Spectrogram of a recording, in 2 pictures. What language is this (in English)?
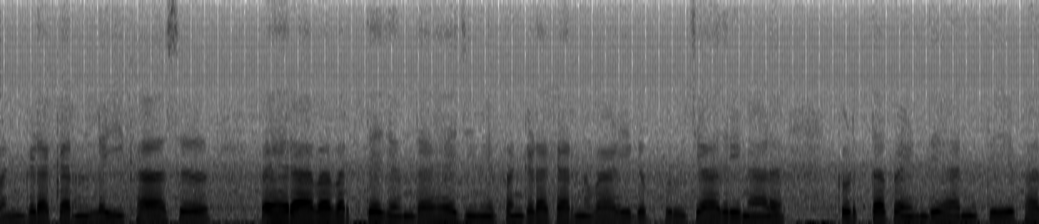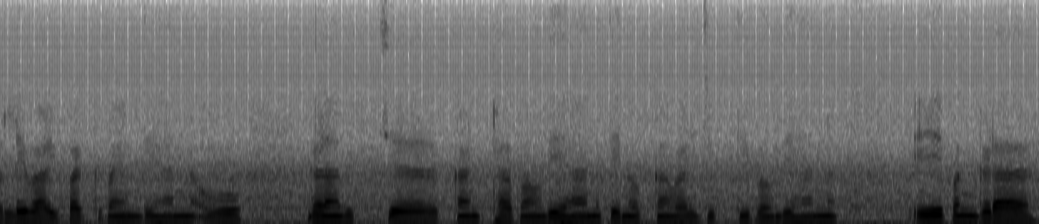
Punjabi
